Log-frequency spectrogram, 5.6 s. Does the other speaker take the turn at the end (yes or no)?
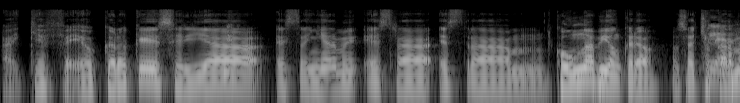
no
